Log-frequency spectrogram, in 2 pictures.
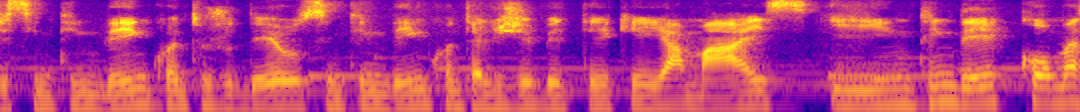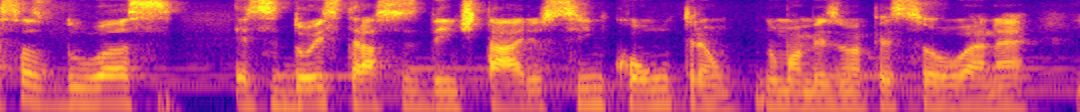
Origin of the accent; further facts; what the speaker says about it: São Paulo, Brazil; eu sou judeu, sou de São Paulo e sou gay.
